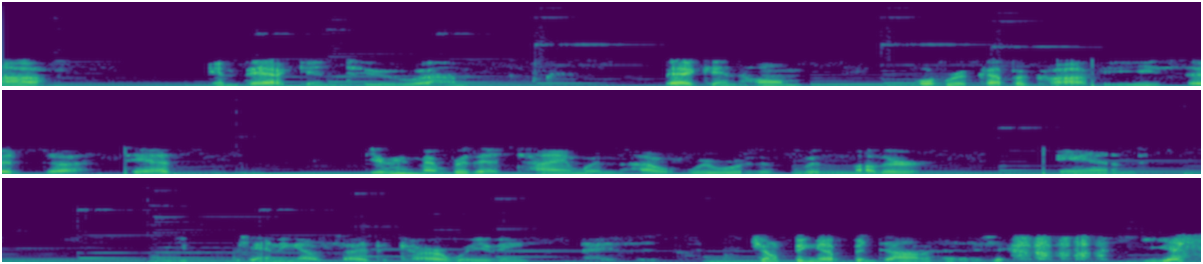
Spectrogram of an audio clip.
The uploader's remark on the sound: testimonial on the phone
